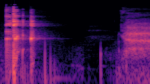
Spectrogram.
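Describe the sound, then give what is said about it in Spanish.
Glasses clink together twice in quick succession in a toast, bright with a short ringing tail, followed after a pause by a soft breathy rush of noise. “Y antes de despedirnos. ¡Salud!”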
